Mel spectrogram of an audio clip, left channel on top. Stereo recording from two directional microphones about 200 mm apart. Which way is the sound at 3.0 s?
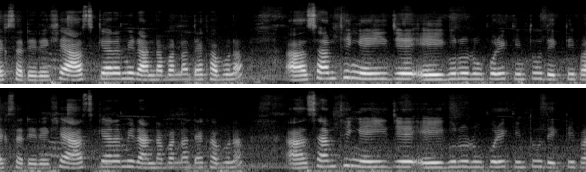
15° left (ahead or behind).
